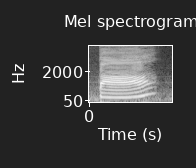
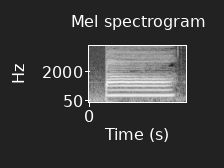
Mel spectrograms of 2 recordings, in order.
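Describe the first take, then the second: First: The pitch rises from mid to high. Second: The pitch stays high and level. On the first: It means to pull out. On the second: It means eight.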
